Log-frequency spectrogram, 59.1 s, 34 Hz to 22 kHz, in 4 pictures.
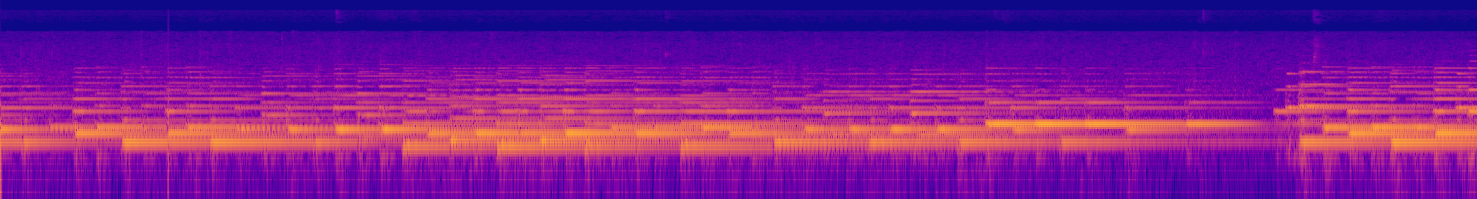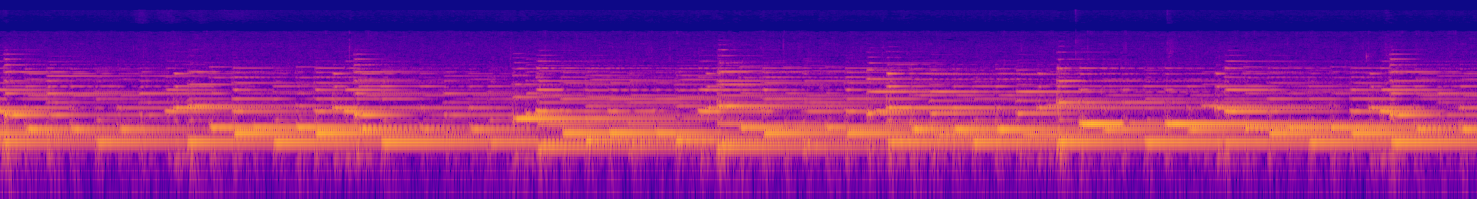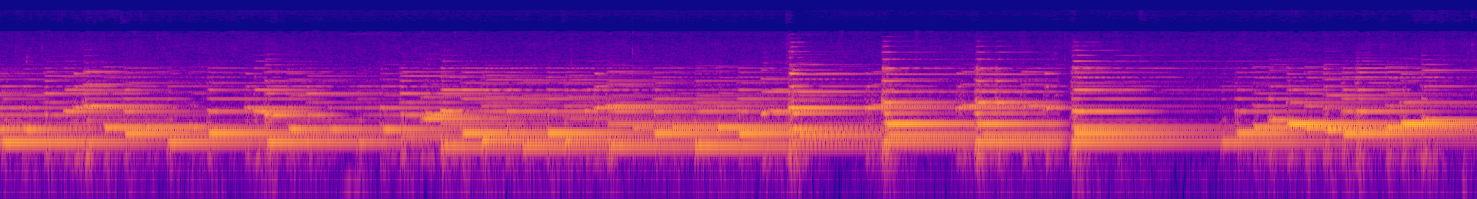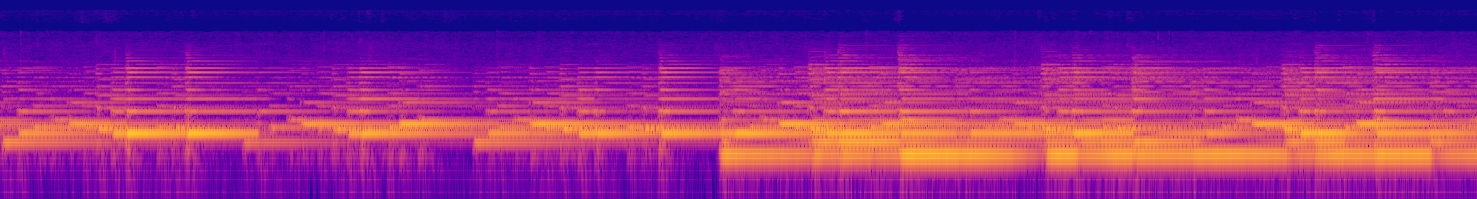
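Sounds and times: slow solo piano: 0:00.0 - 0:59.0.

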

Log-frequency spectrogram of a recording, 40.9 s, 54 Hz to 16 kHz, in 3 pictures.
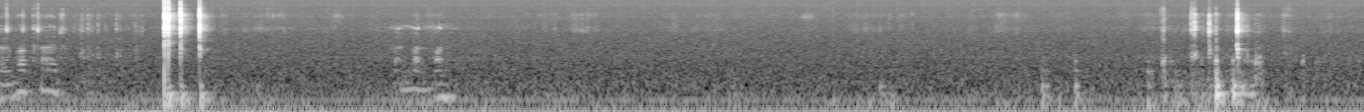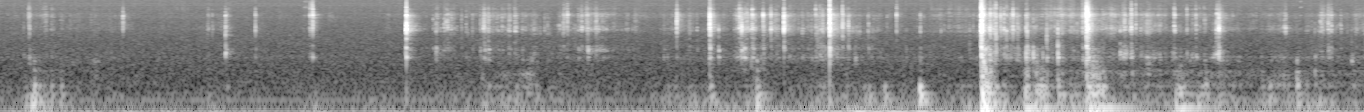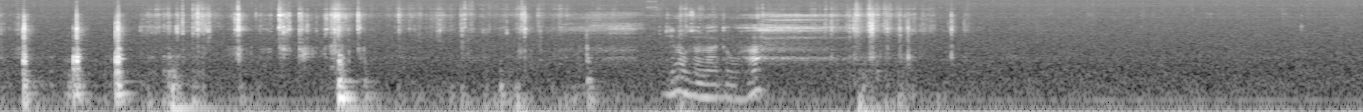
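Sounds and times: sharp plastic crack: 0:00.0 - 0:02.2, 0:17.7 - 0:33.2
plastic packaging crackling: 0:17.7 - 0:27.7, 0:28.4 - 0:33.3, 0:35.4 - 0:37.0.

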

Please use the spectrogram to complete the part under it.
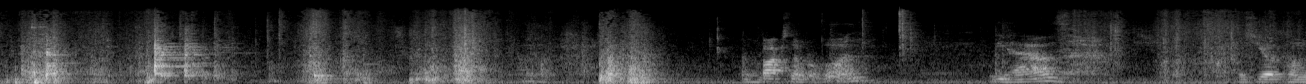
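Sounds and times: cardboard boxes scraping and knocking: 0:00.0 - 0:06.7.

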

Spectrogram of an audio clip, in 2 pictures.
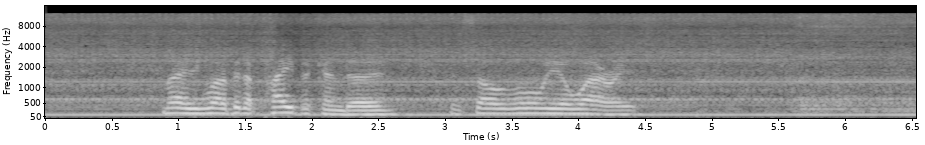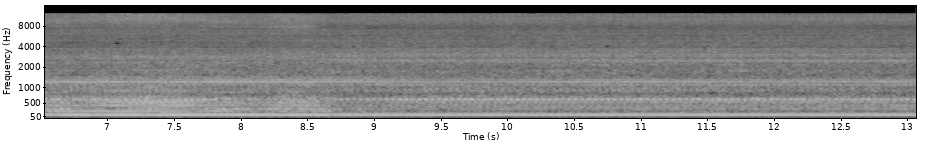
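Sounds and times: electric motor humming: 0:05.5 - 0:09.5.

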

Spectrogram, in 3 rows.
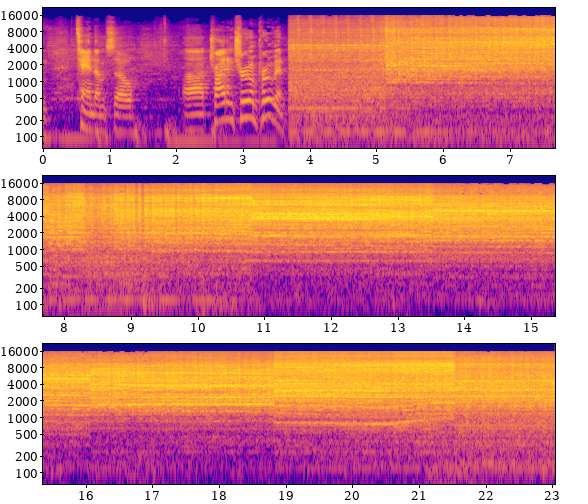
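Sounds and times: motor hum: 0:03.7 - 0:10.8
bandsaw cutting metal: 0:03.7 - 0:23.0.

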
